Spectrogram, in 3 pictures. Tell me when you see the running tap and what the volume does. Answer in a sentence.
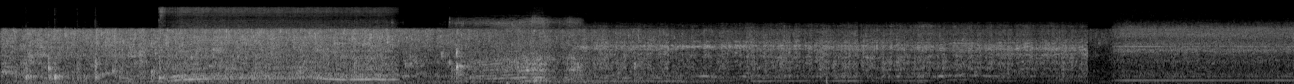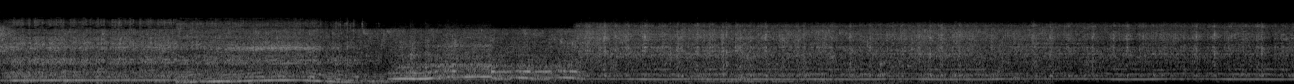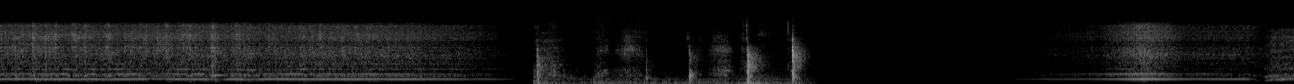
The running tap can be heard from 0.0 to 23.5 s, getting quieter.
